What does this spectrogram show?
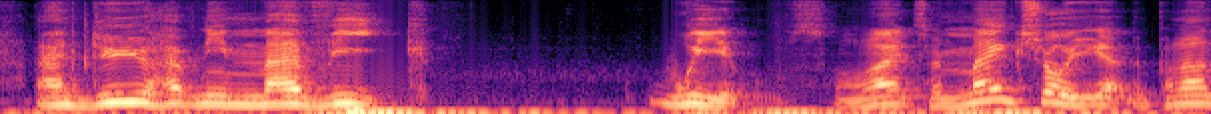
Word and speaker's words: Mavic: a french brand and this is mavic mavic and you will know you just imagine there's a kind of v double e k sound v all right so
